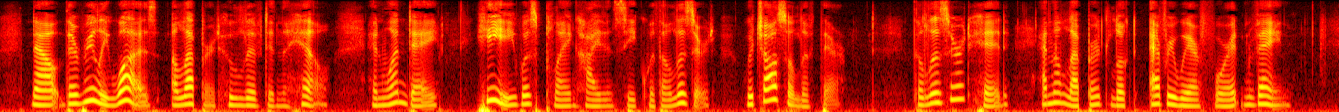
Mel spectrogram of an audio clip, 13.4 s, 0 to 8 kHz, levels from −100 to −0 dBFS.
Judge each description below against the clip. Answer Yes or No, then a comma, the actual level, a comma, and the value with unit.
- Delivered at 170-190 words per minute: Yes, average, 180 wpm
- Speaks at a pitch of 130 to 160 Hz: No, high, 200 Hz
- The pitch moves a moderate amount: Yes, average, 4.6 semitones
